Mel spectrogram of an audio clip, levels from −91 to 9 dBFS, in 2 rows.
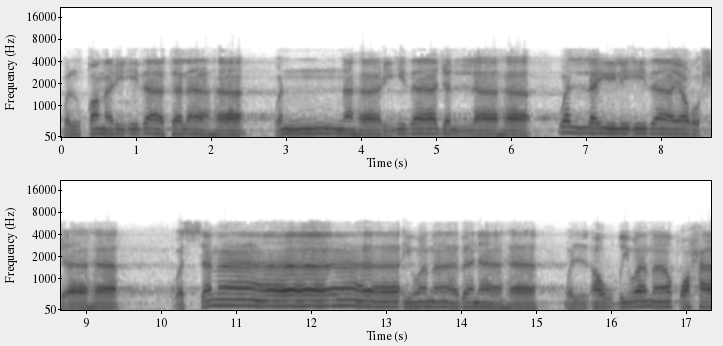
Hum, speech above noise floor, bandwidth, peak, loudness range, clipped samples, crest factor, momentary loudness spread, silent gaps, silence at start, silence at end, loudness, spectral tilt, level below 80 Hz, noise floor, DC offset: none; 22 dB; 6.2 kHz; -6 dBFS; 5 LU; under 0.1%; 14 dB; 9 LU; none; 0 s; 0 s; -20 LUFS; -7.5 dB/octave; -54 dBFS; -42 dBFS; under 0.1%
